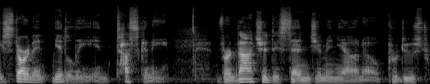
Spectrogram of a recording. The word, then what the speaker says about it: Vernaccia di San Gimignano: Vernaccia di San Gimignano, produced right near Siena.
